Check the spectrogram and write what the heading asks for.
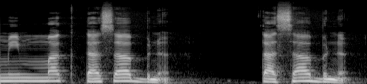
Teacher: تسبن با کو بھی پڑھنا ہے اور نون کو بھی ظاہر کرنا ہے، تو دونوں حروف کو ظاہر کرنا ہے۔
